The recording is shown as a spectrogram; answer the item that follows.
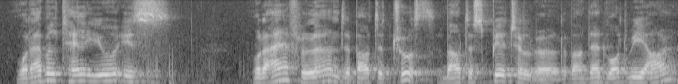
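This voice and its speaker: The speaker has a German accent and keeps a very even volume with ordinary pitch variation. The pace is moderate, and room echo is audible. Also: man, medium pitch for a man. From Germany. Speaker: spiritual teacher. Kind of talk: direct-to-camera channel introduction. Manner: halting, non-native phrasing.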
